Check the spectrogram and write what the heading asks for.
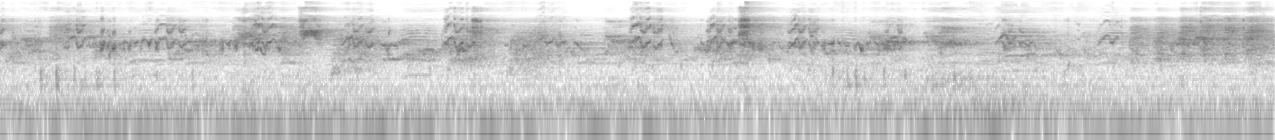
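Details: Yellow mother budgerigar feeding her four chicks, which squawk in rough raspy bursts, each lasting under a second and separated by brief gaps.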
